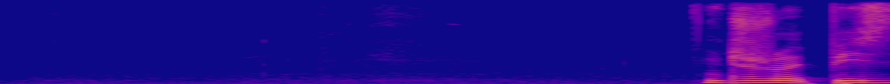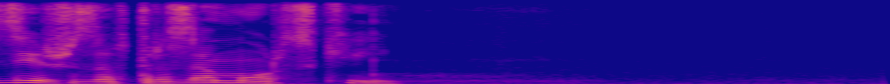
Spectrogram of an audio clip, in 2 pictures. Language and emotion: Russian, angry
